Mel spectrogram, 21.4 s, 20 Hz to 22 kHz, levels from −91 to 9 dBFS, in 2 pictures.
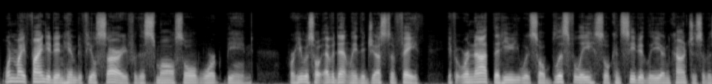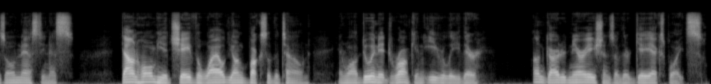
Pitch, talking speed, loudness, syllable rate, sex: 110 Hz, 185 wpm, -22 LUFS, 5.0 syllables/s, male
